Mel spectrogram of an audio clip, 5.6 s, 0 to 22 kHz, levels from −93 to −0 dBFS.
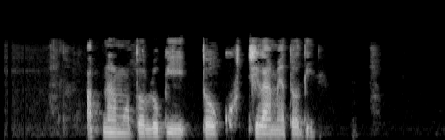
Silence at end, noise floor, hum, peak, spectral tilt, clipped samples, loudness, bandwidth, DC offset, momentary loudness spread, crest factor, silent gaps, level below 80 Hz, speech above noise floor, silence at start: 1.65 s; -85 dBFS; none; -4 dBFS; -4 dB/octave; under 0.1%; -25 LUFS; 7.4 kHz; under 0.1%; 14 LU; 24 dB; none; -68 dBFS; 59 dB; 1.1 s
